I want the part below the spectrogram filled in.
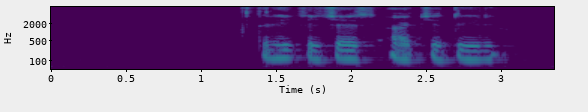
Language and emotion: Russian, neutral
